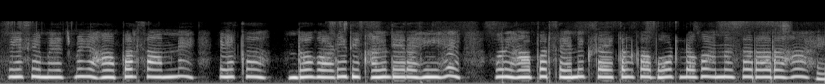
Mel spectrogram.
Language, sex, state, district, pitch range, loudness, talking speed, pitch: Hindi, female, Rajasthan, Jaipur, 335-350 Hz, -12 LUFS, 180 wpm, 345 Hz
